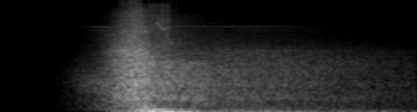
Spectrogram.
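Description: A logo-reveal whoosh sound effect: it swells in about half a second in, peaks sharply, then fades with a low rumble and cuts off suddenly.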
